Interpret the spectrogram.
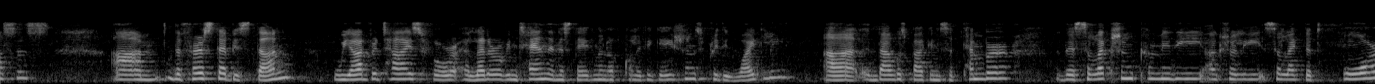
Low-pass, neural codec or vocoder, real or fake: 7.2 kHz; vocoder, 22.05 kHz, 80 mel bands, HiFi-GAN; fake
